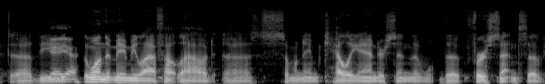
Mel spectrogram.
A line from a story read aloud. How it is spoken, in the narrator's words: he sighed wearily and replied in a tone that can only be described as despondent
